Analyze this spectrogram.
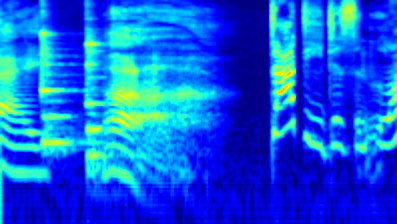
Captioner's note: sighs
